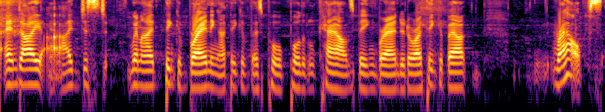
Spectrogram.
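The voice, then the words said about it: Deliberately bad American accent. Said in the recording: “a simple Australian woman here ... trying to do a really bad American accent here”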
